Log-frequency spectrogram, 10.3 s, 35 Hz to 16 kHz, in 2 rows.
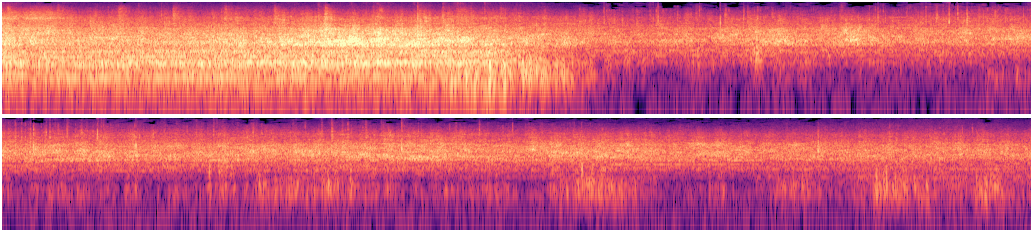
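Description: Train led by a BNSF GE AC4400CW locomotive approaching on jointed track. It is loud for about the first three seconds, then drops off sharply to a quieter steady rumble with scattered clicks from the wheels over the rails.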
